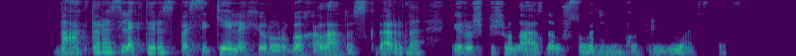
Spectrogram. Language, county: Lithuanian, Vilnius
